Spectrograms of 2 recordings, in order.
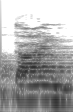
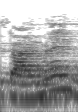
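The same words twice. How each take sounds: First: टाइम in one syllable, "time"; silent final e. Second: टाइम में run together as "tai-may"; wrong final e sounded. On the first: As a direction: end टाइम on the m. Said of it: "क्या बोलना है?". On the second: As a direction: misread टाइम में as one word with a voiced final e. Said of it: "नहीं बोलना है". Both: Shown as a demonstration.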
